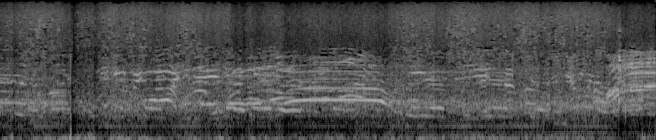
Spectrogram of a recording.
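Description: Distant voices of softball players calling and chattering from the field and dugout. A long drawn-out call comes about three seconds in, and one sharp knock a little under a second in.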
